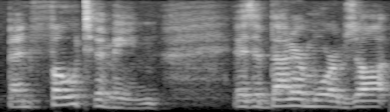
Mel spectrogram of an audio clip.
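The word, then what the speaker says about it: benfotiamine: milligrams twice a day than photivine sorry i mispronounced it ben photamine is a better more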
